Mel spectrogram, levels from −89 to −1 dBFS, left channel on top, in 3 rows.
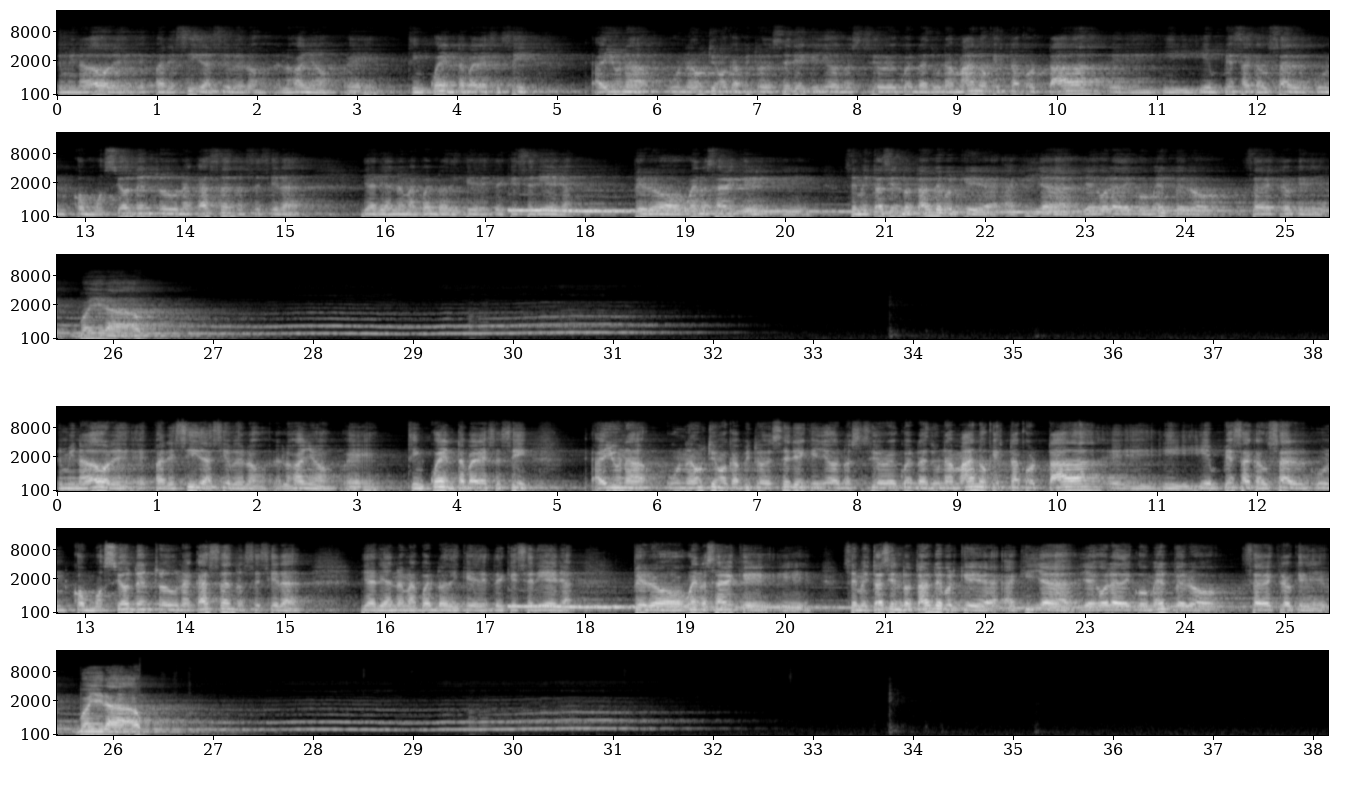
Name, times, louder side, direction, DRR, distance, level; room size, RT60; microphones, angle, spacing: voice 1, 0.0-3.2 3.5-5.0 5.3-17.9 18.5-20.3 20.6-26.3, right 4 dB, 90° right, 9 dB, 0.5 m, -24 dB
sound 1, 17.2-31.4, equal, 5° right, 0.3 m, -31 dB
19.5 x 8.0 x 6.0 m, 2.1 s
head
